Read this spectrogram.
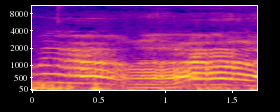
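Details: Frightened German Shepherd crying after hiding from the noise of bombs (firecrackers). It gives a continuous, tremulous whine that rises and falls twice, with faint human voices underneath.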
